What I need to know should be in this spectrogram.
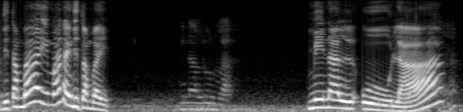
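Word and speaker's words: مِنَ الْأُولَىٰ: Minal ula, ini dibaca minalula.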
